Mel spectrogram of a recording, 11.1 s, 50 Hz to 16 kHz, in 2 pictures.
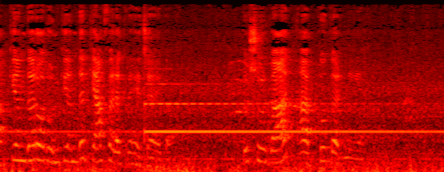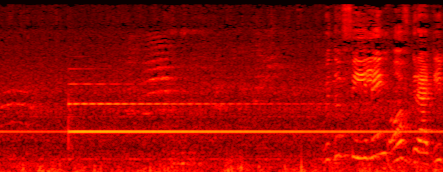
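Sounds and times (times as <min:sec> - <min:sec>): bell-like ringing tone: 0:01.8 - 0:05.8, 0:06.4 - 0:10.7.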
